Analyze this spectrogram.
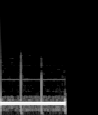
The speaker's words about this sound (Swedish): Nu ska vi se. Vi ringer Glenn, va?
